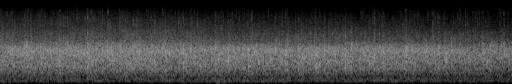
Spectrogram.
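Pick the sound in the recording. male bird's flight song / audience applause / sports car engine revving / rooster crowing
audience applause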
